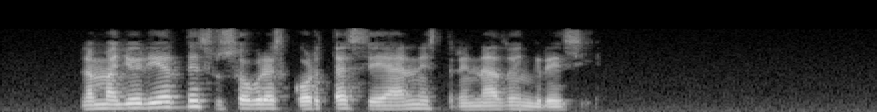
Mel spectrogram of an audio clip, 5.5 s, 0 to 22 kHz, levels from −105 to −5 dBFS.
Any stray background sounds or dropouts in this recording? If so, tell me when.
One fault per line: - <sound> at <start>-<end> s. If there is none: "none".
none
